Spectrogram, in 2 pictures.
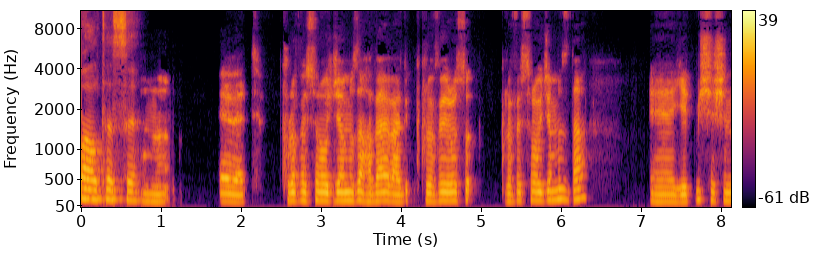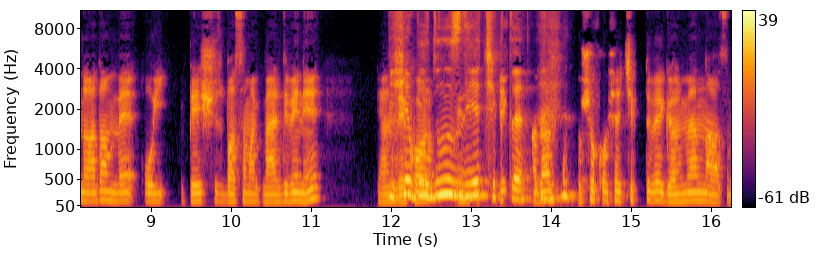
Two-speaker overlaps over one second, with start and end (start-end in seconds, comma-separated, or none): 11.9-13.8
